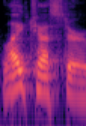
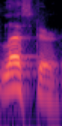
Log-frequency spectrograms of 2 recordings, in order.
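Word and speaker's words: Leicester: little town of Lester it looks like leester but it's pronounced Lester by the folks down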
